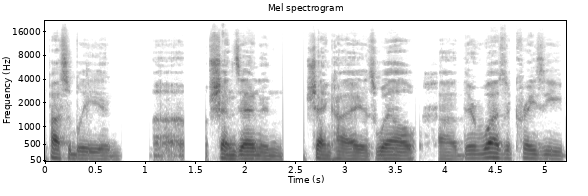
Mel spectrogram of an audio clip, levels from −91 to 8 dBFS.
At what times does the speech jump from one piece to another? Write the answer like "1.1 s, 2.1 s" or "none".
3.9 s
